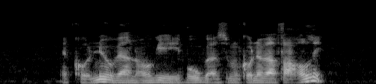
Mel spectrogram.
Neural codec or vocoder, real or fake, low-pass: none; real; 7.2 kHz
